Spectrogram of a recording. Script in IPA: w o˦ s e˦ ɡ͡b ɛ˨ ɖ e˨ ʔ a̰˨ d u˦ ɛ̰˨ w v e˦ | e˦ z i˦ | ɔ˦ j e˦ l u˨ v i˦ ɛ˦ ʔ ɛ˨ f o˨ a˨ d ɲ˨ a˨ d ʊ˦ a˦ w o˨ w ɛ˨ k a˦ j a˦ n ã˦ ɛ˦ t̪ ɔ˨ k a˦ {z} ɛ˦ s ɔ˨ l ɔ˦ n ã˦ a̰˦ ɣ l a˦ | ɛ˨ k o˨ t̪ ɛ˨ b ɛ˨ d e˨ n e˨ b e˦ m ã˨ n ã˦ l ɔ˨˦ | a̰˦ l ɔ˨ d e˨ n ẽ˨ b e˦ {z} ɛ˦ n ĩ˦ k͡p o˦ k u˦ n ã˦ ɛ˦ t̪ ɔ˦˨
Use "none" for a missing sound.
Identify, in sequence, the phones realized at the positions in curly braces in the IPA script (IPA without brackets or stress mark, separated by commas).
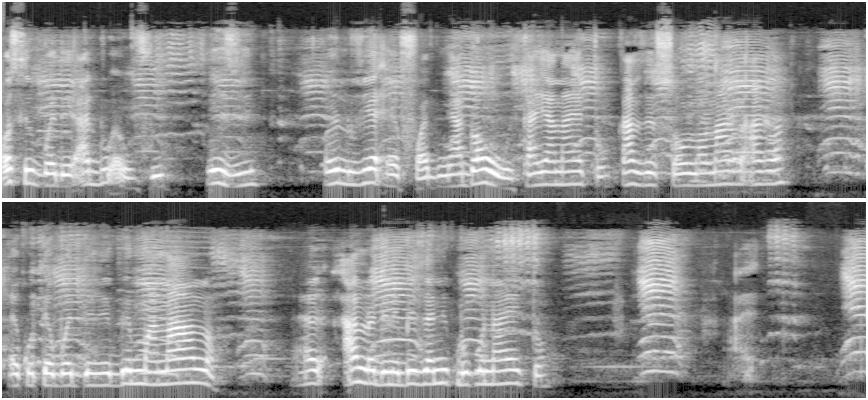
z, z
